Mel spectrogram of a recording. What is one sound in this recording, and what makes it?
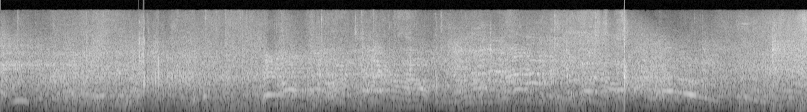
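Ice skates scrape across ice in an echoing arena.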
